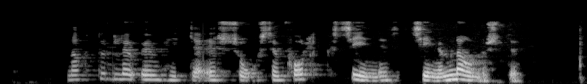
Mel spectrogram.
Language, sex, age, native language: Icelandic, female, 60-69, Icelandic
